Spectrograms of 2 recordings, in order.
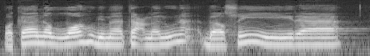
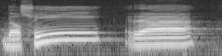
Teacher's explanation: huruf ra fathatain, ya, sebelumnya terdapat ya, sehingga kita tarqiqkan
